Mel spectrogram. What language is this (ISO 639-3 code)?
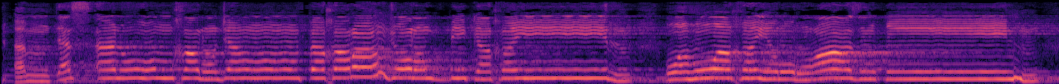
ara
